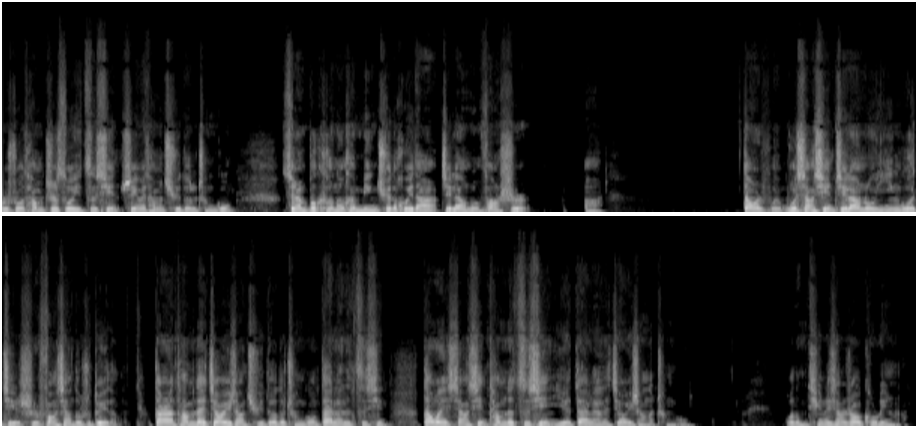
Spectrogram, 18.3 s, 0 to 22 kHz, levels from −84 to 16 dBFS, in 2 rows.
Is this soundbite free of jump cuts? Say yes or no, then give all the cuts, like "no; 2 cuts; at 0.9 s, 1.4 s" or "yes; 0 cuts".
yes; 0 cuts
